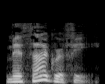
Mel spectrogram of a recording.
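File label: "mythography", British English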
